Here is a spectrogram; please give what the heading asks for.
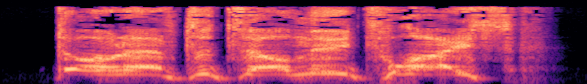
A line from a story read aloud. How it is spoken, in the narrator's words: Drace yelled back at me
